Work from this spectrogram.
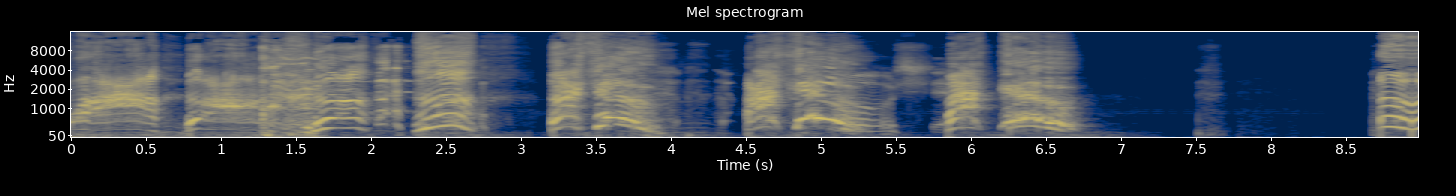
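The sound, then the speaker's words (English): A man's voice imitates another man sneezing: many loud, strained, groaning bursts with sharp breathy gasps between them, fading to quiet near the end. “he's sneezing”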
